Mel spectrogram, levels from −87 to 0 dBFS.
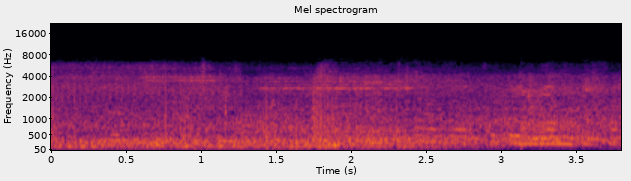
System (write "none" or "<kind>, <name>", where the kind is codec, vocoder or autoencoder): none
